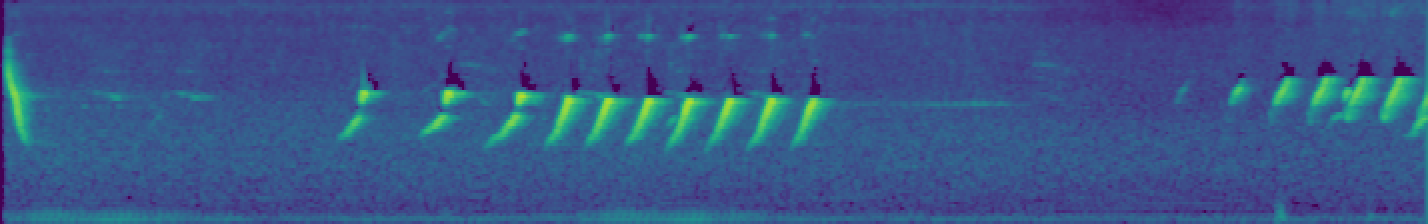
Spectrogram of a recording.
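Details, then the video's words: Northern cardinal singing: after a quiet start, a run of about eight rising, clear slurred whistles in quick succession, then a pause and a second faster burst of similar upslurred notes, with faint low rumble beneath. "BEST CARDINAL bird song chant cardinal"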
